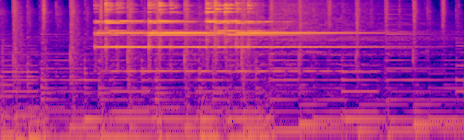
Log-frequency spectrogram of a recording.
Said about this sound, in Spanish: Campana.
